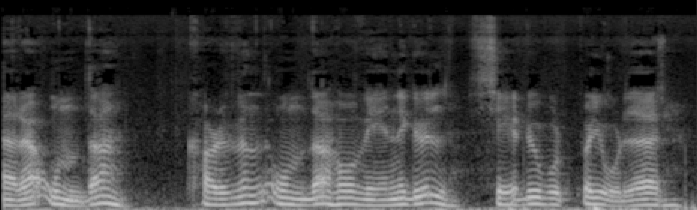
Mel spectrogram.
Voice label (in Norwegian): vaera onda, Numedalsmål; Verb; Kalven onda ho Venegull ser du bortpå jorde der.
